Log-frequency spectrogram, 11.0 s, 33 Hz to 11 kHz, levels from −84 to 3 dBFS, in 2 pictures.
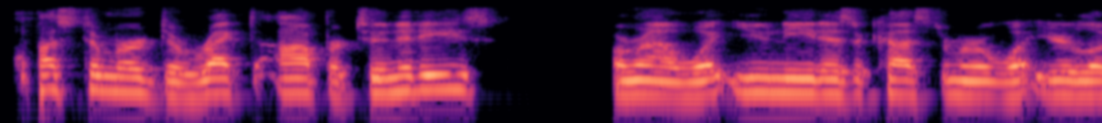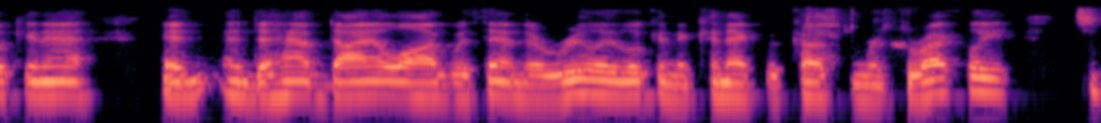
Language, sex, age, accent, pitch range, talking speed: English, male, 50-69, American, 120-155 Hz, 165 wpm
